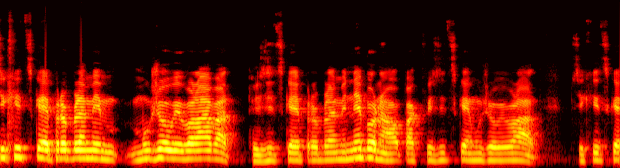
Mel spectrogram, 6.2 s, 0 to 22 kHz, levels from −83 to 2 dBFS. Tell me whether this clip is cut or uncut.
cut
